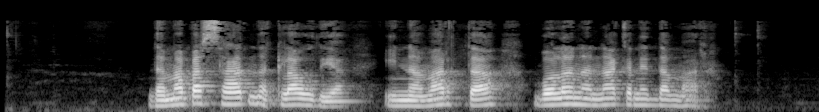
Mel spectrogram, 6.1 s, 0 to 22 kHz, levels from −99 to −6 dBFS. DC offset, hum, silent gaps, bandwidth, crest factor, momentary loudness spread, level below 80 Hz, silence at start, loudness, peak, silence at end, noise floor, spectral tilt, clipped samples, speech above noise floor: under 0.1%; none; none; 11.5 kHz; 18 dB; 12 LU; -66 dBFS; 1.1 s; -22 LUFS; -6 dBFS; 0.85 s; -70 dBFS; -5 dB/octave; under 0.1%; 49 dB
